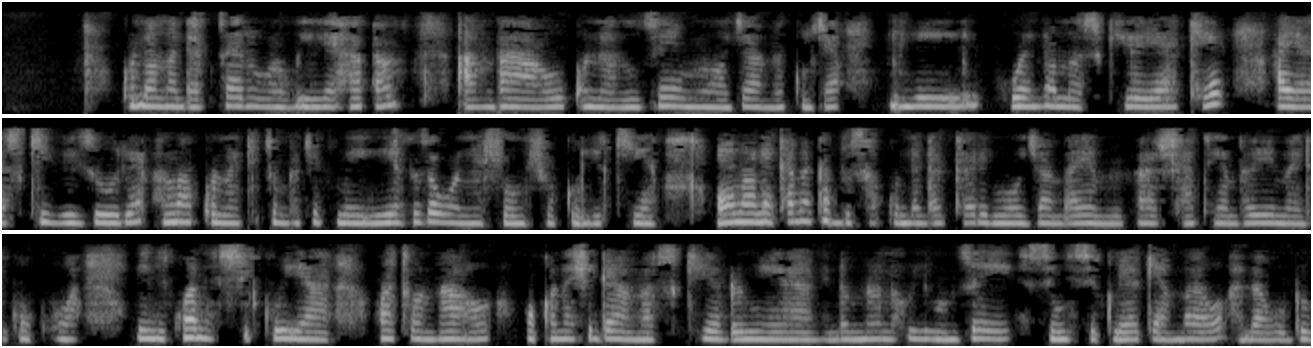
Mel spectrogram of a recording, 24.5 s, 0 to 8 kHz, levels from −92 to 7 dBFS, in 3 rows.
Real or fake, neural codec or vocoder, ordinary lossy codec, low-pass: fake; codec, 24 kHz, 1 kbps, SNAC; MP3, 24 kbps; 7.2 kHz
